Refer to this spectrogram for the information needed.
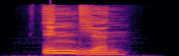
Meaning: India (a country in South Asia)
- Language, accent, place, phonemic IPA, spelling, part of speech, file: German, Germany, Berlin, /ˈɪndi̯ən/, Indien, proper noun, De-Indien.ogg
